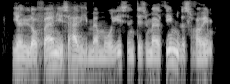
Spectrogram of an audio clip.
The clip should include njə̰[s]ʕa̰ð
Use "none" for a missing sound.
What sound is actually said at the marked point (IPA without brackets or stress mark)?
s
